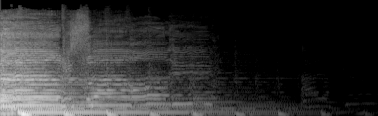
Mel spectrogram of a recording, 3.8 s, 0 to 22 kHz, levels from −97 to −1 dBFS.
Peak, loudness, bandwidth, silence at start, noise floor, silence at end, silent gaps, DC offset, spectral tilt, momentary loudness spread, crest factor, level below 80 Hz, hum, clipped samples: -6 dBFS; -24 LUFS; 16.5 kHz; 0 s; -85 dBFS; 2.2 s; none; under 0.1%; -5 dB/octave; 24 LU; 20 dB; -30 dBFS; none; under 0.1%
